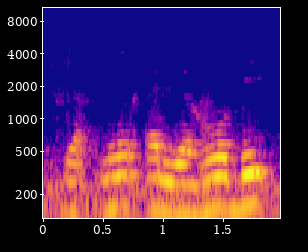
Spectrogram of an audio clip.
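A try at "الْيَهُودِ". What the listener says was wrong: yakni al-Yahudi kada mau dua aja, al-Yahudu atau al-Yahuda.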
